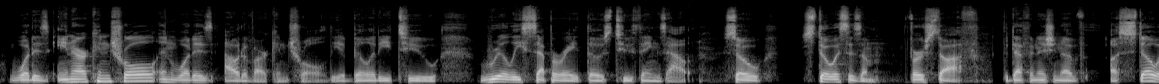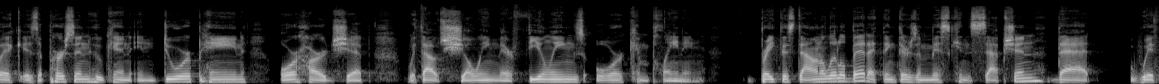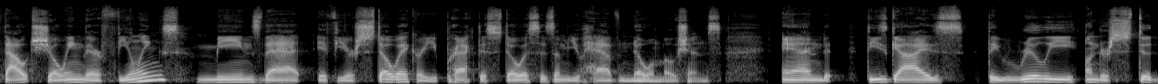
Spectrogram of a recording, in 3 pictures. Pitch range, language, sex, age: 95-120 Hz, English, male, 20-39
